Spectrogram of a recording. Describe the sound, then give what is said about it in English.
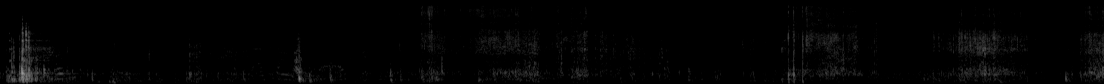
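Wrapped packages are ripped open. Dense crinkling and tearing bursts of wrapping material run throughout, some sharp and loud, others soft rustles in between. “Don't be shy. Just find a crease and rip.”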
